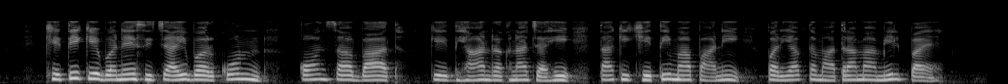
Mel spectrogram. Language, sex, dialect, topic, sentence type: Chhattisgarhi, female, Eastern, agriculture, question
